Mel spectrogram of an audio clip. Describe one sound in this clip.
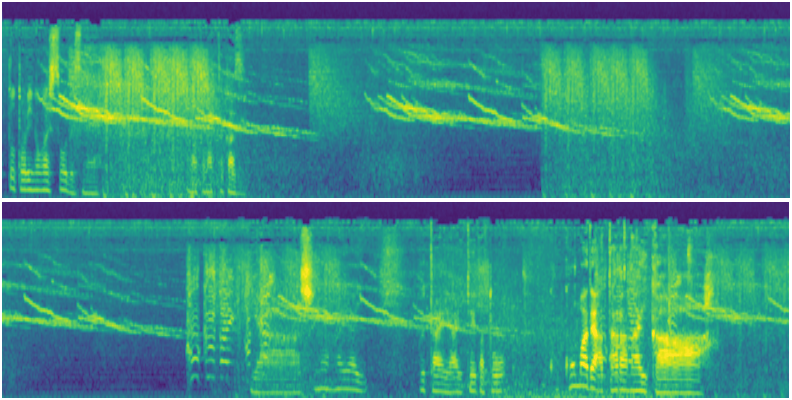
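Naval guns fire in heavy bursts.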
